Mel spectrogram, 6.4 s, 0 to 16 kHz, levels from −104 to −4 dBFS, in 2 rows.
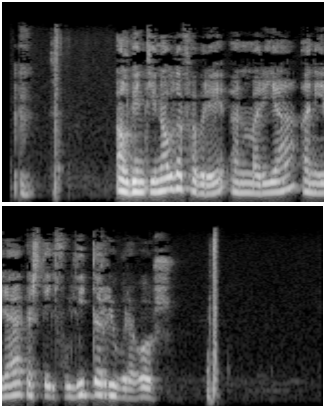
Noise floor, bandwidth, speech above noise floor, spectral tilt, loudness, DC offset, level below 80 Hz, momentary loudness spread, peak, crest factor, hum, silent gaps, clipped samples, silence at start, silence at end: -76 dBFS; 11 kHz; 50 dB; -5 dB/octave; -27 LUFS; under 0.1%; -74 dBFS; 20 LU; -4 dBFS; 22 dB; none; none; under 0.1%; 0.1 s; 1.05 s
